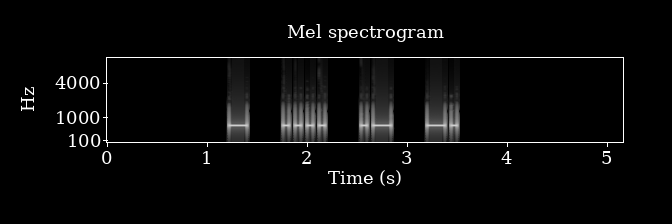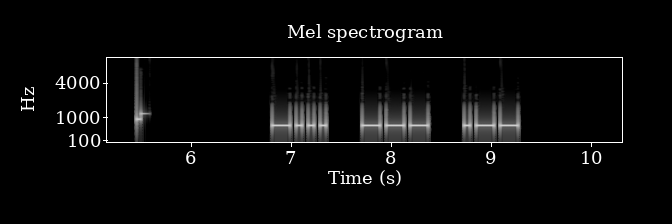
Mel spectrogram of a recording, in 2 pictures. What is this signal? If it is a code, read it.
Morse code, heard as a keyed tone, about 20 wpm, spaced as for 14 wpm, 700 Hz. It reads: THAN BOW
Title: 185 Lesson 30f - Letter b - Words 20wpm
